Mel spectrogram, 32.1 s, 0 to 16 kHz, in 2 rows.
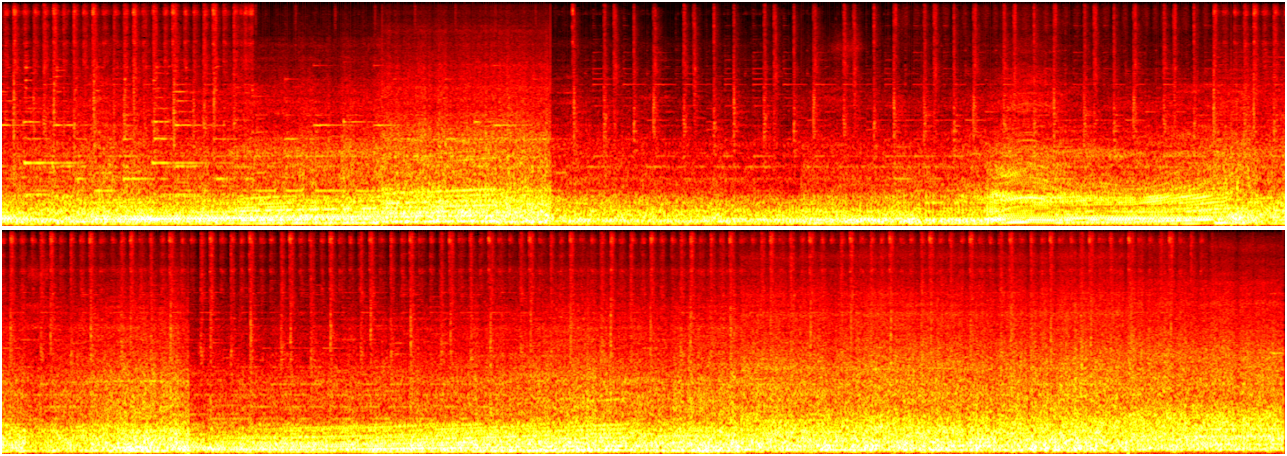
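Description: Motorcycle engines pulling and accelerating on the road, the pitch rising repeatedly through the gears, with wind and road noise, mixed with background music. The sound changes abruptly about 7 s in and again about 18 s in.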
